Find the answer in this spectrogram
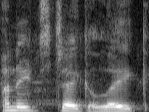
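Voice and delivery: put-on dog voice with British accent. Voicing a dog who begs Mommy: British accent voicing a dog. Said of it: "pretty British boy".

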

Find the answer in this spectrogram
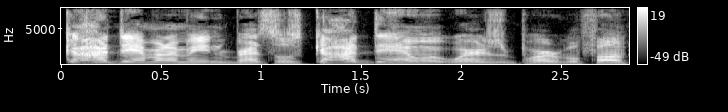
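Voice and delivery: mock exasperated angry dad. Retelling a joke about a dad who got angry: imitating an angry dad. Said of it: "he would get so angry".

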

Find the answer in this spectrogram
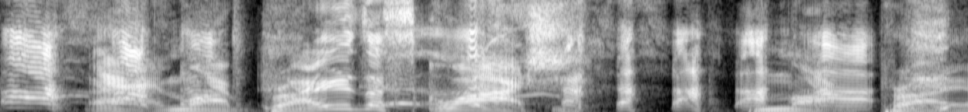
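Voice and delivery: put-on high-pitched old Chicago factory guy voice. Mocking another speaker's remark about a player, old Chicago factory guy voice. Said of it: "You sound like the old dude at the factory in Chicago".

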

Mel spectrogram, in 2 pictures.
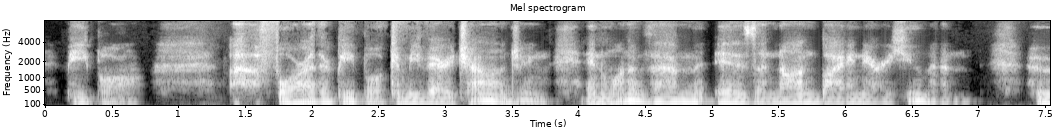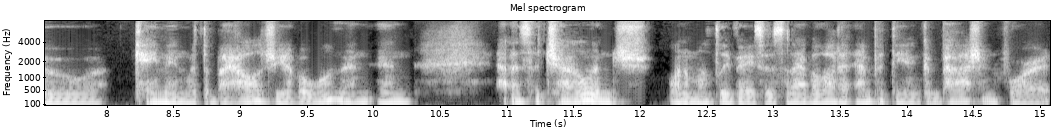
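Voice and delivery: whispered voice. Answering a question, keeping roommates from hearing, whispering. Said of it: "I'm going to whisper because I have roommates".

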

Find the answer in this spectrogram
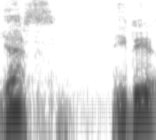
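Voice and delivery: quiet whisper. Telling a church joke, the mother answers her daughter: retelling a quiet whisper. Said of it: "The mother quietly whispered back".

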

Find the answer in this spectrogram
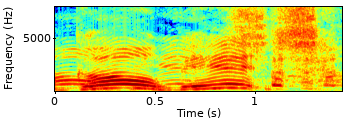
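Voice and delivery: put-on high, loud, tiny little toddler voice. Retelling what a 2-year-old said from the back after a honk: imitating Stevie's toddler voice. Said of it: "this little 2-year-old voice from the back go".

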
